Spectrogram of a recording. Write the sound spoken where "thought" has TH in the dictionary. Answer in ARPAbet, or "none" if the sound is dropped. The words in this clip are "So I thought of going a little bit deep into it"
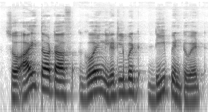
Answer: T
